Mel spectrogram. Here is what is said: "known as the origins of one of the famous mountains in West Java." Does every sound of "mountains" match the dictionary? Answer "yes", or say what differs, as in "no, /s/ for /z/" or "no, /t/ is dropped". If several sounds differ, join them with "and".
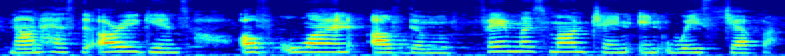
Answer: no, /z/ is dropped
